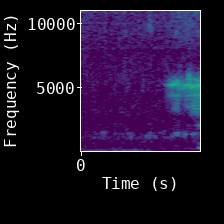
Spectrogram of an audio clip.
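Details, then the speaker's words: Dog sleeping in a quiet room, giving faint, low, rumbling breaths: ordinary snoring. "if you can hear some snoring it is actually my dog purdy she is snoozing and snoring"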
